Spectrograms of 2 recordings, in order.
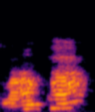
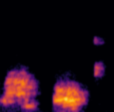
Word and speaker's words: Lompoc: Lompoc, a lot of people pronounce it Lompoc, but that's not the way you say it. You say it Lompoc.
